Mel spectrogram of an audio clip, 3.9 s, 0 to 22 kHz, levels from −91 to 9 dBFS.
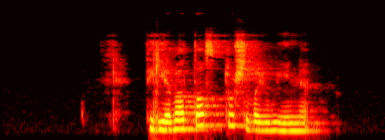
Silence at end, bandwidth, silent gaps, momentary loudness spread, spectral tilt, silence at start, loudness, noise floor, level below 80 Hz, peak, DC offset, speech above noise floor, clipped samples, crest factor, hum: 0.65 s; 9.6 kHz; none; 11 LU; -4 dB/octave; 1.1 s; -18 LUFS; -79 dBFS; -66 dBFS; -2 dBFS; under 0.1%; 61 dB; under 0.1%; 20 dB; none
